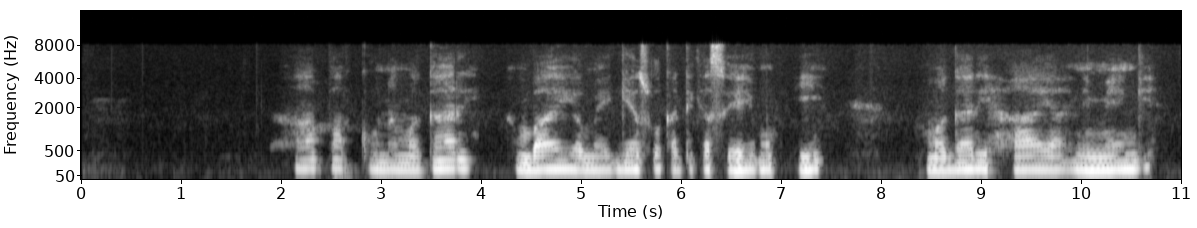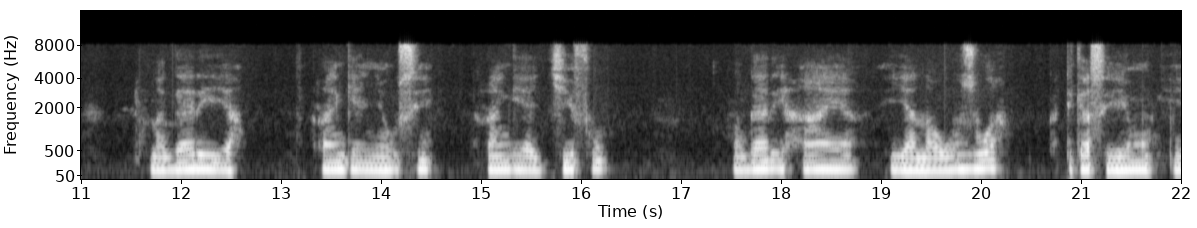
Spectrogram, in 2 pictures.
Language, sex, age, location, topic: Swahili, male, 25-35, Nakuru, finance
